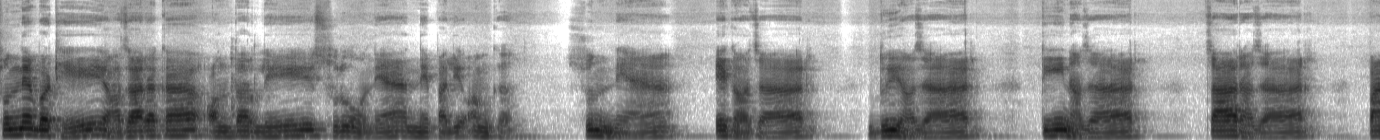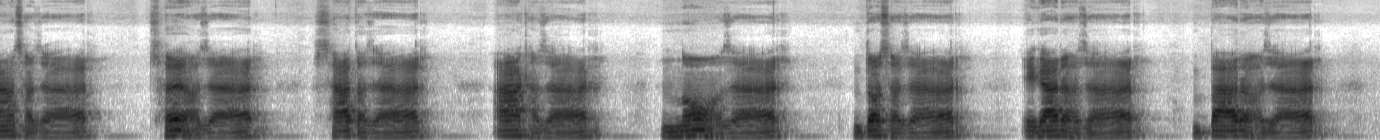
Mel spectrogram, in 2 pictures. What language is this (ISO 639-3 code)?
dty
